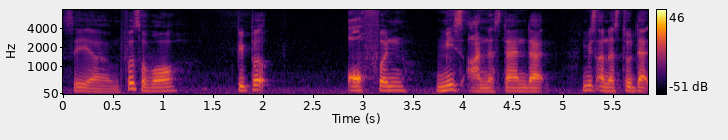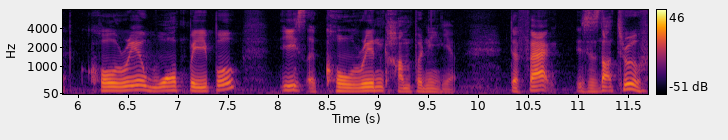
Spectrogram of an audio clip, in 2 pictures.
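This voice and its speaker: At a fairly slow pace with long, frequent pauses, a man speaks in a dark, mellow tone with ordinary pitch variation. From Malaysia. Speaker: entrepreneur. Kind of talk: interview. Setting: studio. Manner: hesitant, many fillers. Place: studio.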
